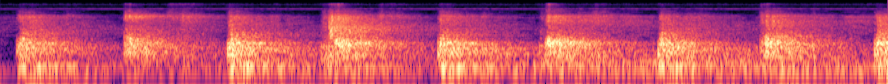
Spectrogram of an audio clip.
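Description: Rubber tyre lying flat on a mat, thudding under repeated jumps as shoes land on it, about two landings a second in a steady rhythm.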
